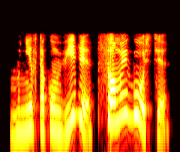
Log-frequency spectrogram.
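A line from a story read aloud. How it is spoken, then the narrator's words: Indignant. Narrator (Russian): возмущенно сказала Полина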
